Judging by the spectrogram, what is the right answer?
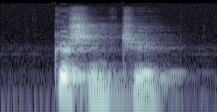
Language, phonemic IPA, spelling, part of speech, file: Dutch, /ˈkʏsəɲcə/, kussentje, noun, Nl-kussentje.ogg
- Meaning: 1. diminutive of kussen 2. toe bean (digital pad of a cat or dog's paw)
